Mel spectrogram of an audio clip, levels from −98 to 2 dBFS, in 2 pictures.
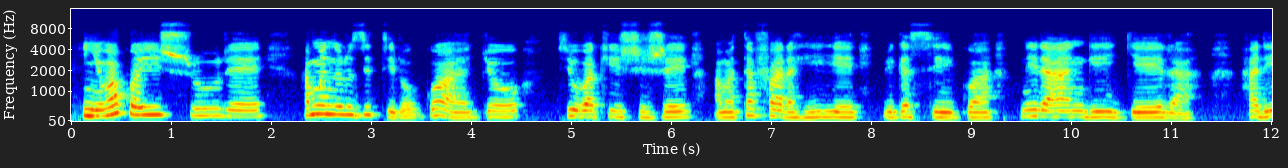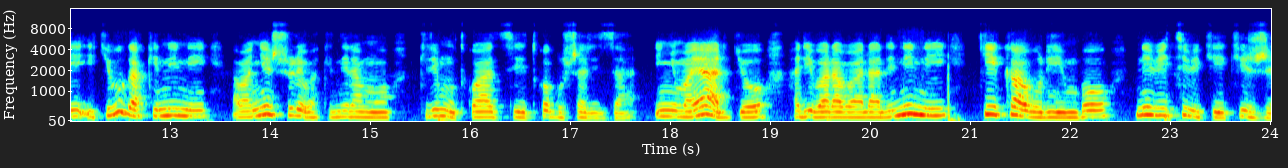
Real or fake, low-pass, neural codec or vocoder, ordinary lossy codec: real; 7.2 kHz; none; Opus, 24 kbps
